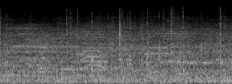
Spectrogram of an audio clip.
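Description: Steady chatter of many voices in a busy gymnasium, with a few light clicks of plastic speed-stacking cups being stacked and down-stacked.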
